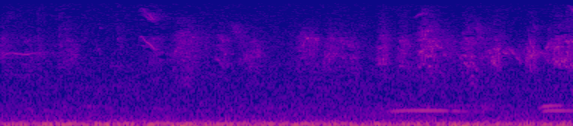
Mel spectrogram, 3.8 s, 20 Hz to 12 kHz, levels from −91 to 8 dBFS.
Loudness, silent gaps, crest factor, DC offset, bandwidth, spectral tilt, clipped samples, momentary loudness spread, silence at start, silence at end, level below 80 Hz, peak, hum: -52 LUFS; none; 14 dB; under 0.1%; 11.5 kHz; -4 dB/octave; under 0.1%; 3 LU; 0 s; 0 s; -54 dBFS; -34 dBFS; none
